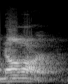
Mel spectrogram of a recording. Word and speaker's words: NAR: want to call it nah right they pronounce it na are they spell it out right if you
